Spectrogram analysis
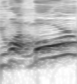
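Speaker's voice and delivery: shrill, very loud voice. Retelling the husband asking his wife again: imitating a raised voice. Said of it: "now he raises his voice and says".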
